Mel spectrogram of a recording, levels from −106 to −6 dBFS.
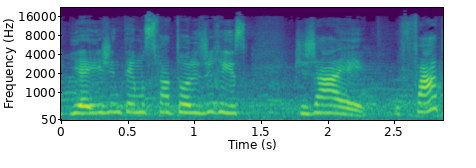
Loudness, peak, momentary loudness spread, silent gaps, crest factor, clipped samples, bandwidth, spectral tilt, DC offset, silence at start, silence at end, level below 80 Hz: -26 LUFS; -6 dBFS; 12 LU; none; 18 dB; under 0.1%; 17.5 kHz; -3.5 dB/octave; under 0.1%; 0 s; 0 s; -56 dBFS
